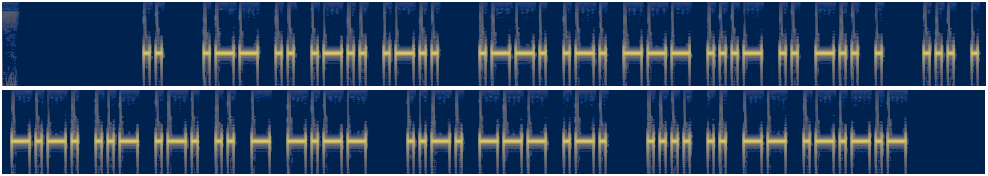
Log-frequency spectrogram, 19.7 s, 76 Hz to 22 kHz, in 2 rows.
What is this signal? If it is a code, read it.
Morse code, heard as a keyed tone, about 21 wpm, 700 Hz. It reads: I WILL PROVIDE SECURITY FOR HIM.
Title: Sentences from Top 1000 Words - Review Part 4 - 20wpm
